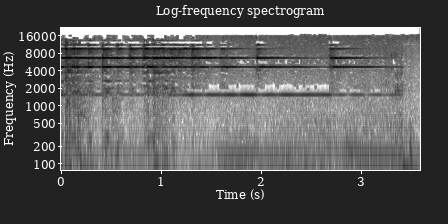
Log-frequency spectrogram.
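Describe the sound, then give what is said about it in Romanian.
A doorbell at the front door rings with a bright, high, sustained metallic tone that holds steady for several seconds, renewing briefly twice before cutting off. No one speaks. “Sună cineva! Cine o fi la ora asta?”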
